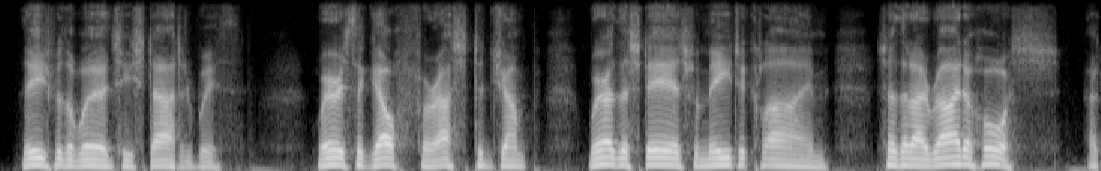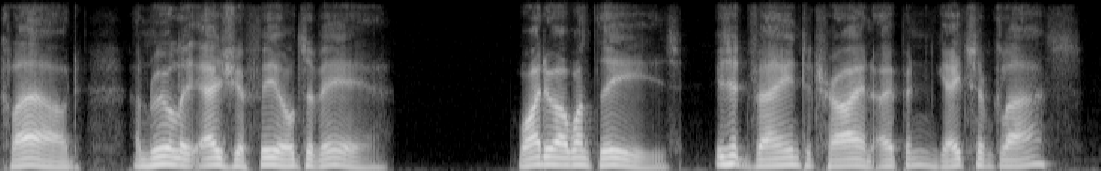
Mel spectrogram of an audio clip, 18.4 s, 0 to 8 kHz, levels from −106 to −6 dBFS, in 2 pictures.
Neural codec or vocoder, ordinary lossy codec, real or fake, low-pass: none; Opus, 24 kbps; real; 7.2 kHz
